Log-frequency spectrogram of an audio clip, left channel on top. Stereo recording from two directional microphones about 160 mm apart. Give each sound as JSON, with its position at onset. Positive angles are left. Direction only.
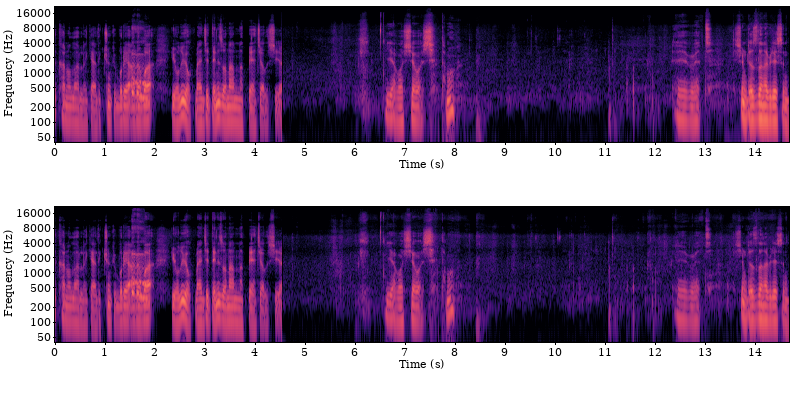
{"t": 0.0, "sound": "speech", "side_deg": 0}
{"t": 6.1, "sound": "a sound", "side_deg": 25}
{"t": 6.5, "sound": "speech", "side_deg": 15}
{"t": 12.4, "sound": "speech", "side_deg": 45}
